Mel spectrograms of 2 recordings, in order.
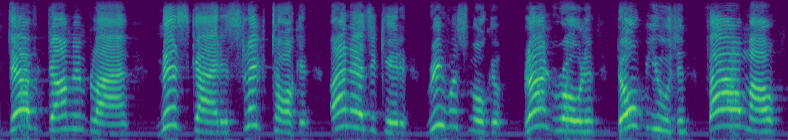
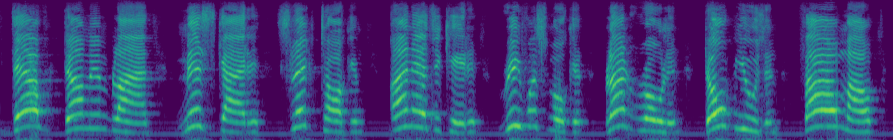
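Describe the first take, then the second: First: It is said at a faster pace. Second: It is said at a slower pace.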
